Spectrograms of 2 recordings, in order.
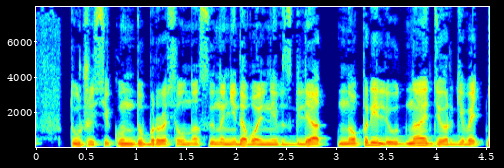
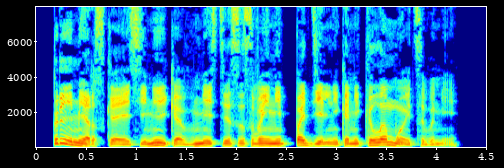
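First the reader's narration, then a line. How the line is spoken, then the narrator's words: Scornful snort. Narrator (Russian): фыркнул Евгений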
